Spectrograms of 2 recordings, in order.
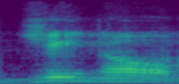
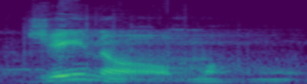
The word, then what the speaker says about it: genome: mentioned that one but genome I have a hell of a time putting the accident on the first syllable but that is a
